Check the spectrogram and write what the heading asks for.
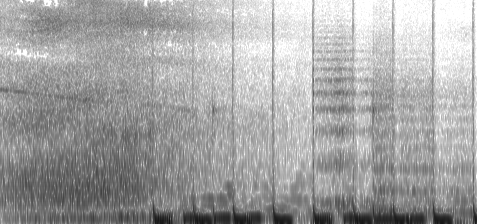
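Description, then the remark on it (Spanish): A loud, steady roar of engines as two airplanes take off from Florida, soon joined by a regular series of deep thumping pulses repeating about twice per second. “dos aviones despegan de la republicana Florida y aterrizan en Martha's Vineyard”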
